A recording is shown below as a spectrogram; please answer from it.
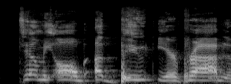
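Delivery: cartoonish American accent. Joking about answering a polite Canadian: South Park style American. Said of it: "South Park style".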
